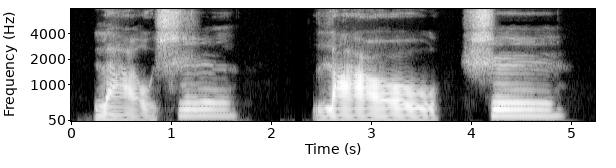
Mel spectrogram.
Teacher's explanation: So actually, both tones are steady. So the third tone is steady but low. The first tone is steady but higher. So as long as you have the difference, you will be fine.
